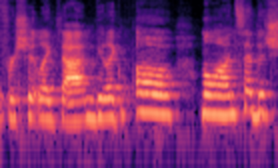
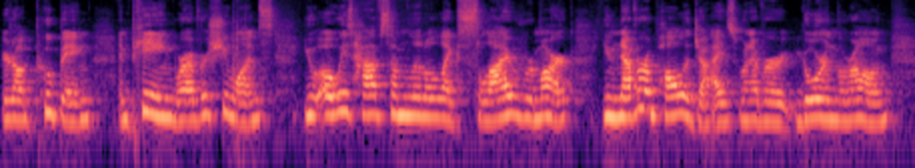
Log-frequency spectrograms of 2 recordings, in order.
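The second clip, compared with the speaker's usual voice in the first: ordinary delivery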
